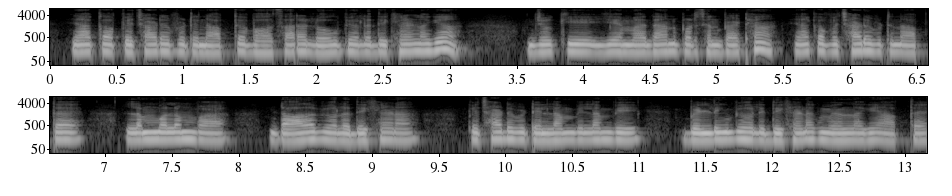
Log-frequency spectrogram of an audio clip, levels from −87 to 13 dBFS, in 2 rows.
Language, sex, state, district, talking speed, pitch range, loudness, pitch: Garhwali, male, Uttarakhand, Uttarkashi, 180 wpm, 120-130 Hz, -25 LUFS, 125 Hz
